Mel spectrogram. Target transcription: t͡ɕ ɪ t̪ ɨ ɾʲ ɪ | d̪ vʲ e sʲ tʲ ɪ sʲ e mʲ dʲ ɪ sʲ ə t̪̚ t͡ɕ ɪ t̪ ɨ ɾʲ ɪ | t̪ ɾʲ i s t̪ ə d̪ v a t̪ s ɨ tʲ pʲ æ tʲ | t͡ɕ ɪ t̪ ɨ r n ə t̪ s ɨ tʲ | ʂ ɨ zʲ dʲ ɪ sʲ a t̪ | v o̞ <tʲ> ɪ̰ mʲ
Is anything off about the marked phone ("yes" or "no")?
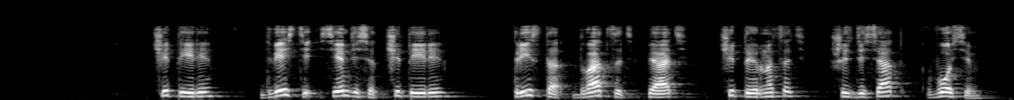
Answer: yes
